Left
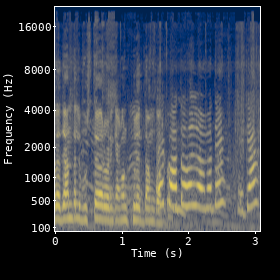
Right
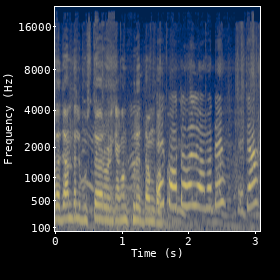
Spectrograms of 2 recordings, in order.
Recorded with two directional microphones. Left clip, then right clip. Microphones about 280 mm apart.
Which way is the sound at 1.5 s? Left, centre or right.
Right.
